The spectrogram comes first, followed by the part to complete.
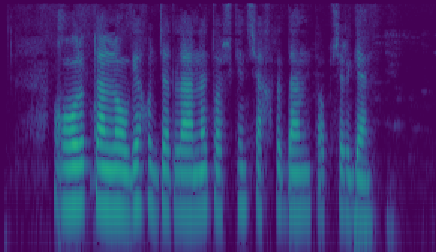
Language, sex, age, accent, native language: Uzbek, female, 30-39, Qashqadaryo, Uzbek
